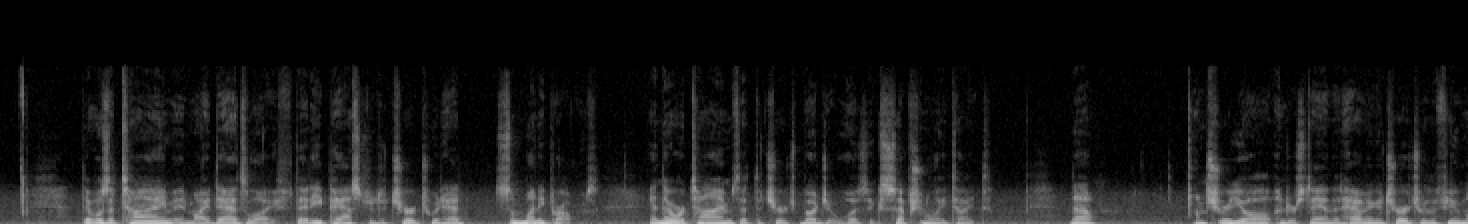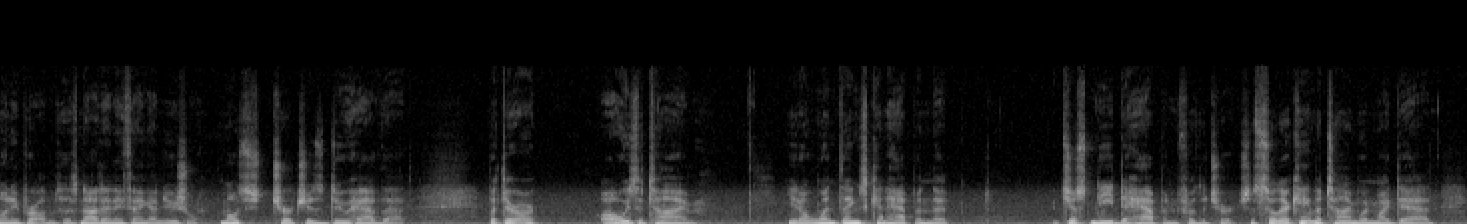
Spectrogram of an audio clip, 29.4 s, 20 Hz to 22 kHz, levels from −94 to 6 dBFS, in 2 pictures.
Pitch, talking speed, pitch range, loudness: 155 Hz, 165 wpm, 140-185 Hz, -28 LUFS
